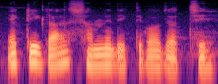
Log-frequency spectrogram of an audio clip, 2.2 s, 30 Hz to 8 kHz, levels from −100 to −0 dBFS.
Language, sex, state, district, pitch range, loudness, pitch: Bengali, male, West Bengal, Alipurduar, 95-120 Hz, -18 LUFS, 105 Hz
